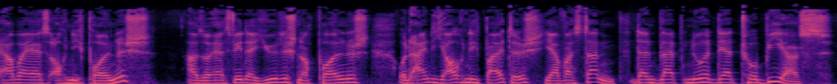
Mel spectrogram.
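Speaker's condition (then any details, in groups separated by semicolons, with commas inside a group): No condition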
